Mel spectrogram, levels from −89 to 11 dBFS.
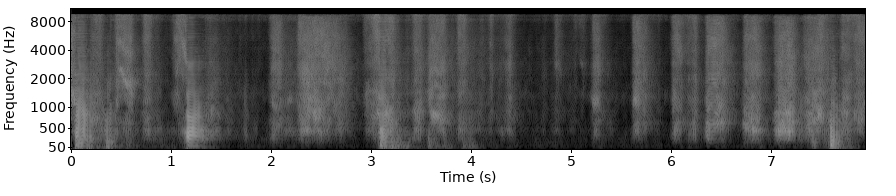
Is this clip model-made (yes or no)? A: yes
